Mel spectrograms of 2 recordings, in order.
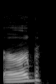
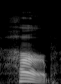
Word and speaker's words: herb: I know, and I don't know if this is ubiquitous across most native English speakers in the British Isles, but if I'm correct, it's pronounced herb. – Herb, right. – They pronounce the H.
